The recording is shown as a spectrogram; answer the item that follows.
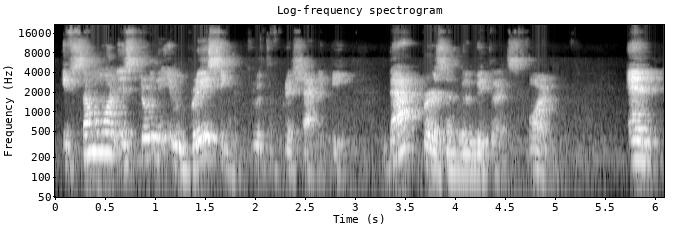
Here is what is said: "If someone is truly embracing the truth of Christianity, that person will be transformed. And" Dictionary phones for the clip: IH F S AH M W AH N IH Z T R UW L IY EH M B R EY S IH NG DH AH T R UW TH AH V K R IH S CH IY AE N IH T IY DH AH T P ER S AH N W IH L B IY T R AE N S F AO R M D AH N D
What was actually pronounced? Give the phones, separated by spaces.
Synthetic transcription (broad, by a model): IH F S AH M W AH N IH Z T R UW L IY EH M B R EY S IH NG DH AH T R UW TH AH V K R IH S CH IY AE N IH T IY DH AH T P ER S AH N W IH L B IY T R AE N S P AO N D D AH N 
